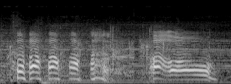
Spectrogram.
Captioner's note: host laughing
